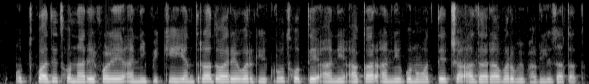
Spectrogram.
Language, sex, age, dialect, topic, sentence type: Marathi, female, 36-40, Standard Marathi, agriculture, statement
